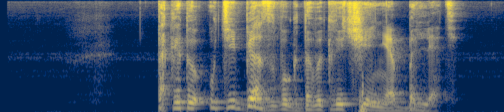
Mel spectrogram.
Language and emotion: Russian, angry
